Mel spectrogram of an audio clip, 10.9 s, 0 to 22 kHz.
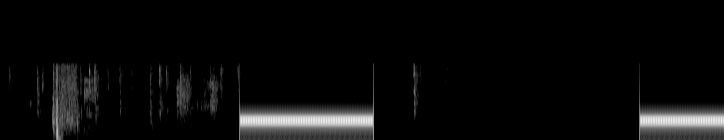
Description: Ringback tone (North America), 440 + 480 Hz.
